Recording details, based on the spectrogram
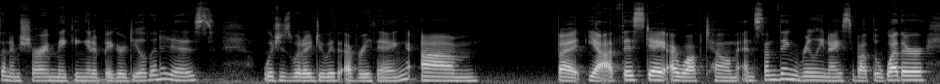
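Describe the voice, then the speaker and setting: A young woman giving a chatty, rambling voiceover late at night, tired, with self-deprecating asides. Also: mid-range voice. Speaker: planner vlogger. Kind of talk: casual voiceover narration.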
